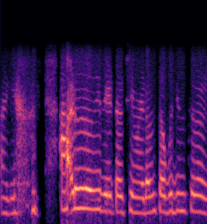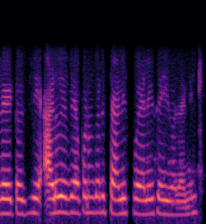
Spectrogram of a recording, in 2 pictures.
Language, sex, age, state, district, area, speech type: Odia, female, 45-60, Odisha, Sundergarh, rural, conversation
